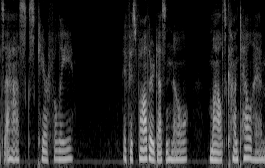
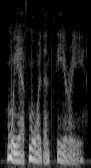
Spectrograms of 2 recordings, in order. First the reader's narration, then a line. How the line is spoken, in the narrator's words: Errol says grimly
